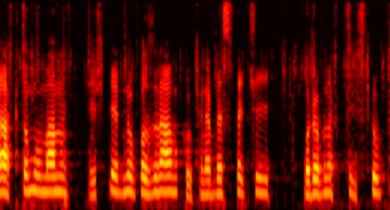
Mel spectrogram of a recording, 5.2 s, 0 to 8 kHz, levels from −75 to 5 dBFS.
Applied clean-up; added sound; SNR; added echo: neural mask model RNNoise.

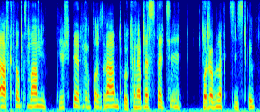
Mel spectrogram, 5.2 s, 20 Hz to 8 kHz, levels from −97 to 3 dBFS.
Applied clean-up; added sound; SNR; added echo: neural diffusion model UNIVERSE++.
